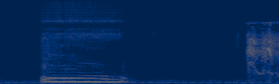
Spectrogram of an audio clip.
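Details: Bonnie, a bulldog, snoring while asleep. Snoring.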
